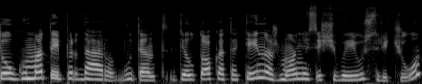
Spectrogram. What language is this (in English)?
Lithuanian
